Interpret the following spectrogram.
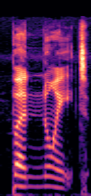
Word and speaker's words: Benoit: if i were to look at that name in french it would be bono but it's casey benoit so i'm saying it uh how phonetically is spelled but um americanize it to benoit so we're gonna we're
